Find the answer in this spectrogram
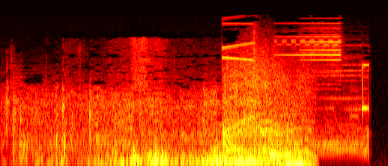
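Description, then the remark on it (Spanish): Loud, chaotic bursts of gunfire crack in quick succession over a dense noisy background, building in intensity before cutting off abruptly, during a shootout between police guarding the area and criminals who tried to rob a trailer. “Los reportes dicen que civiles a bordo de un vehículo intentaron robar un tráiler y por eso comenzaron los disparos entre policías que vigilaban la zona y los delincuentes.”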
